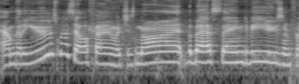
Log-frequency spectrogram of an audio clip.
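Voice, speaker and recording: A woman's fairly high voice at a moderate pace with fairly even intonation, amid noticeable background noise. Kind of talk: casual cooking tutorial to camera.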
